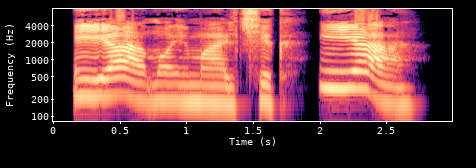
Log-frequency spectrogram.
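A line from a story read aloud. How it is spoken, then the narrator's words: Woman's purring voice. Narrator (Russian): практически промурлыкала огненная женщина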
